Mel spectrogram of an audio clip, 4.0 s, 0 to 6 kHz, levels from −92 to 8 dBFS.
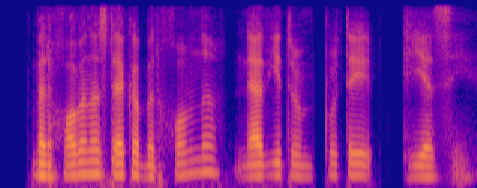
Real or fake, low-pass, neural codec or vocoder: fake; 5.4 kHz; codec, 24 kHz, 0.5 kbps, DualCodec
